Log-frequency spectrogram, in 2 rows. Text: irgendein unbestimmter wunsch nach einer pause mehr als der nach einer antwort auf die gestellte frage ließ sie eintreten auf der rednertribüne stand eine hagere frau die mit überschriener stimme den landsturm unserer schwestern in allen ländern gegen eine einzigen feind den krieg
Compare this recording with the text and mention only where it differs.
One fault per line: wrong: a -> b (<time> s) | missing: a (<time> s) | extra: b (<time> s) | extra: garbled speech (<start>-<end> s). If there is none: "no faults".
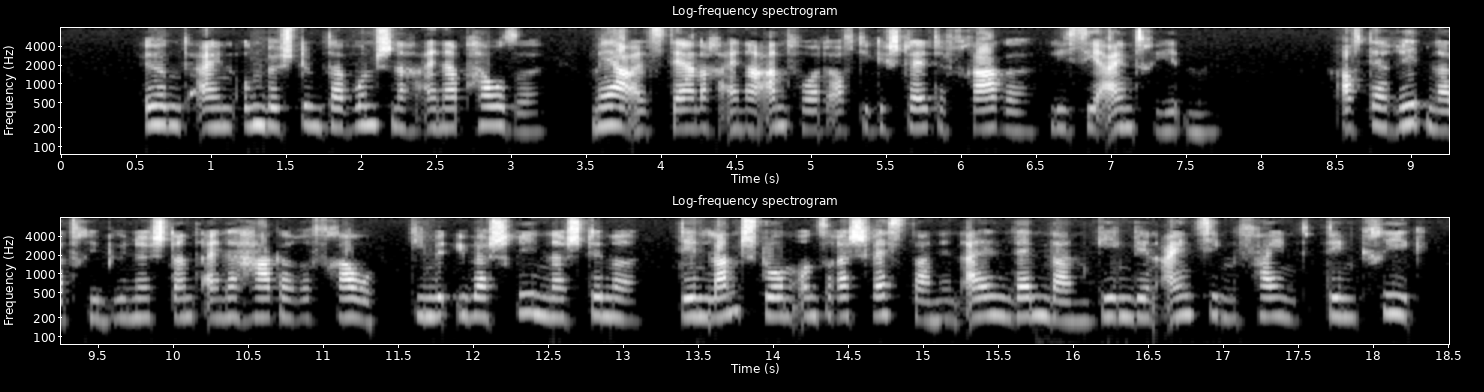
wrong: eine -> den (16.4 s)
